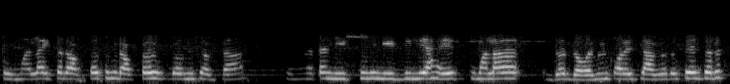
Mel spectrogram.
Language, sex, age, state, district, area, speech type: Marathi, female, 18-30, Maharashtra, Wardha, rural, conversation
